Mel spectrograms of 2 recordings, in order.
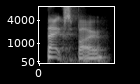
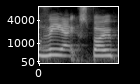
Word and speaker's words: VExpo: I personally think that the V is capitalized and the E is lowercase, and therefore it is one sound together, so it's Vexpo.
